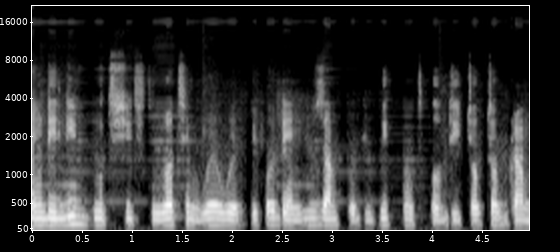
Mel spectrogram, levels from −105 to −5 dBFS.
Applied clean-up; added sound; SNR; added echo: neural mask model DeepFilterNet 3.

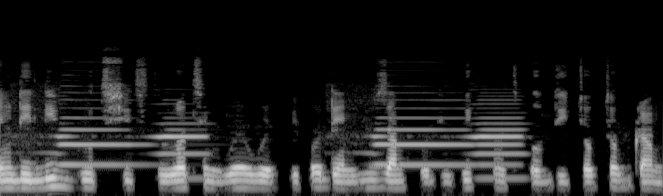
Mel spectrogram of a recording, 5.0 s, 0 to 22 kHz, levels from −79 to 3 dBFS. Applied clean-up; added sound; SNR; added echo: classical method spectral subtraction.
